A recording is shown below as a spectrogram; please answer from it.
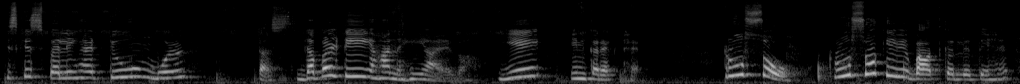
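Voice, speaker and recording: Woman, high-pitched, teacher, exam-prep lesson, frequent check-ins with students. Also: very animated, slow. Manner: explains step by step, often checking with students; spells words out letter by letter. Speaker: English teacher for exam preparation.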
